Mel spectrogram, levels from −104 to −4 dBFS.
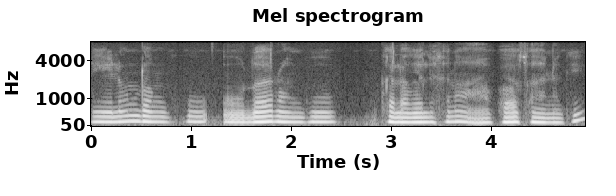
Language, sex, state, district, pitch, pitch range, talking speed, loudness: Telugu, female, Andhra Pradesh, Krishna, 175 Hz, 165-180 Hz, 75 wpm, -16 LUFS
